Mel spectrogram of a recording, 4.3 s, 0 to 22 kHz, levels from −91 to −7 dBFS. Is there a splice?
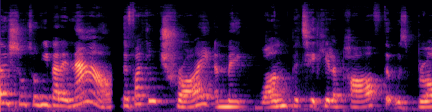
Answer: yes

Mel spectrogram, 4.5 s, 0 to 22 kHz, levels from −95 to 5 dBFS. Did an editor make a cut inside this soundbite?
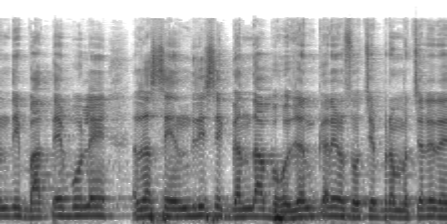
no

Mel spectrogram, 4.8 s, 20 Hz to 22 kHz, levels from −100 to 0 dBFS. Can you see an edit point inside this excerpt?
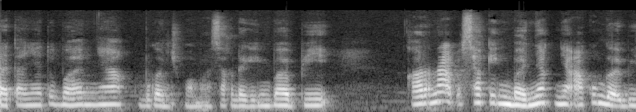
no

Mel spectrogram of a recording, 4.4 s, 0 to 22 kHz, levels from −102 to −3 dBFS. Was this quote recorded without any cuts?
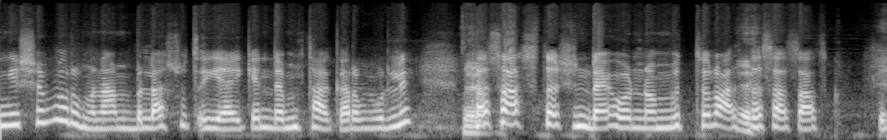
yes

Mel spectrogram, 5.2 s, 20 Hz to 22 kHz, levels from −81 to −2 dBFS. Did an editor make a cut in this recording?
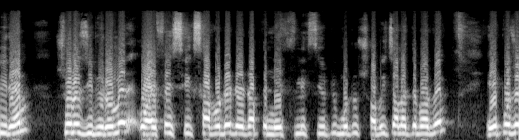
no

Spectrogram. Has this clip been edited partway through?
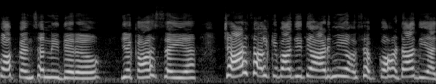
no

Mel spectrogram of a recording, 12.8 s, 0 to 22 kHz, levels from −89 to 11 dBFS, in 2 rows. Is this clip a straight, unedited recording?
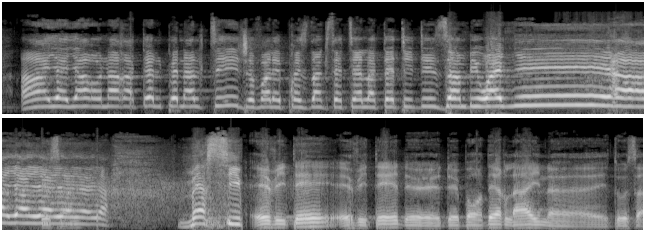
no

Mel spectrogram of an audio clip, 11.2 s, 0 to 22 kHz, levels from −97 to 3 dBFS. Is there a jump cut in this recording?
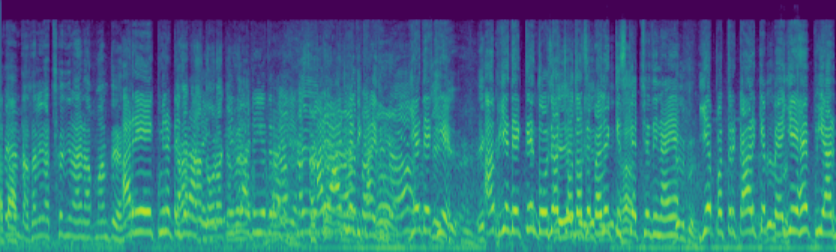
no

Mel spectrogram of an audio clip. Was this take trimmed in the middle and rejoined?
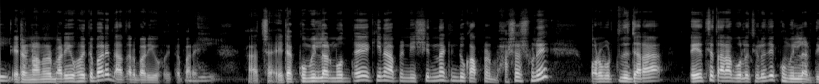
no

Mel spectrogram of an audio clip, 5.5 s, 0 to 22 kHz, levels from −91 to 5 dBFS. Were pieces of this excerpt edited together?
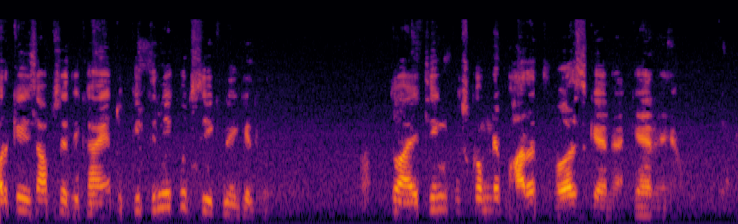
no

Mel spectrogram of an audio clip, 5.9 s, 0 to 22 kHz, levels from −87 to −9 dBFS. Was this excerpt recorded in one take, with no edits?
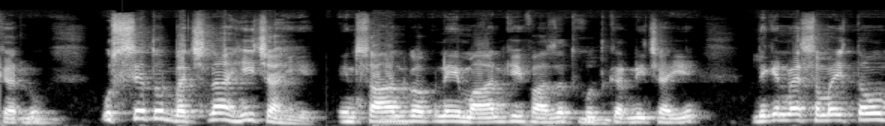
yes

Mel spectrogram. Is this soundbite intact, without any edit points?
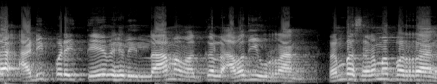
no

